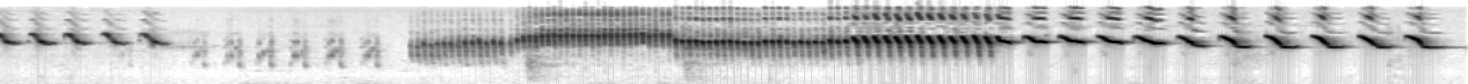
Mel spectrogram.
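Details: German Roller-split canary, one year old, sings spaced falling whistles, a soft low trill, then a loud rapid rolling trill rising in pitch, finishing with a run of evenly repeated swooping whistles.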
